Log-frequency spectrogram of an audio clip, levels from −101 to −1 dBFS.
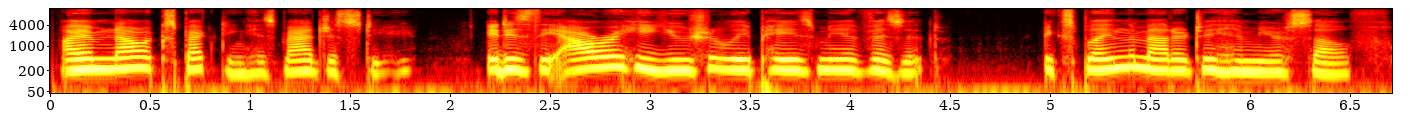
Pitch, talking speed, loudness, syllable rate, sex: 210 Hz, 195 wpm, -17 LUFS, 5.5 syllables/s, female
